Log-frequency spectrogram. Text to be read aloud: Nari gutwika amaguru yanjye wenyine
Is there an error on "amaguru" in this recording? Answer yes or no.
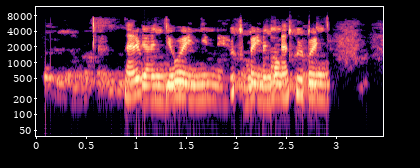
yes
